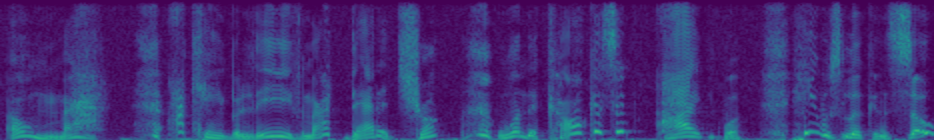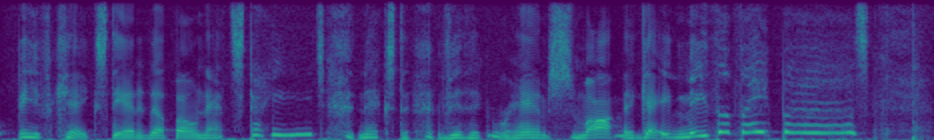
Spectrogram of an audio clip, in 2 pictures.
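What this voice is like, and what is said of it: Imitates another person's voice. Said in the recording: “I am here for Lindsey Graham impersonation.”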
